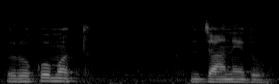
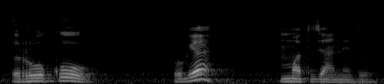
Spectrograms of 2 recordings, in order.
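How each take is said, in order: First: A pause comes right after the second word. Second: A pause comes right after the first word. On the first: "अब हम इसी को बोल सकते हैं" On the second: "इसमें स्पष्टता आई"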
